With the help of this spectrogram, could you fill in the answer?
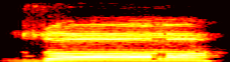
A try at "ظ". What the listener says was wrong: ظا پھر زیادہ ہو گیا.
